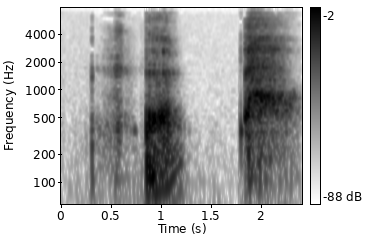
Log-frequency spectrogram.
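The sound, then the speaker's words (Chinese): Burping done on purpose as a practiced exercise, three short, faint, throaty belches separated by brief pauses, with the last one the longest. “你看我打嗝哈，我自己私下练，自己练比这打嗝更多。”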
